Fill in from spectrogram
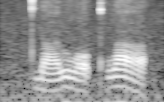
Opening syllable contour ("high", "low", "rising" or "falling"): rising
